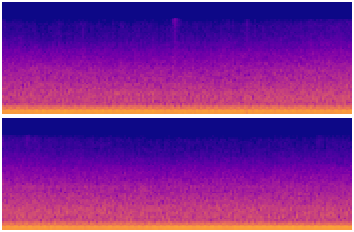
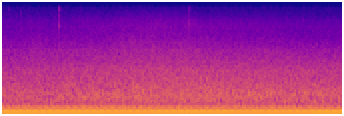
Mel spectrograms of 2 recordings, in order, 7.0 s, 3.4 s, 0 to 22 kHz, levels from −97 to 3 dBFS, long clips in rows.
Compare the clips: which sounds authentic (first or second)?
second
